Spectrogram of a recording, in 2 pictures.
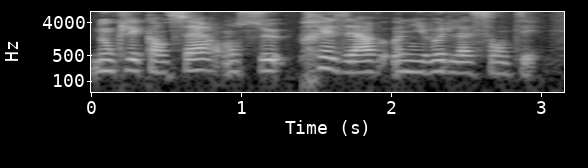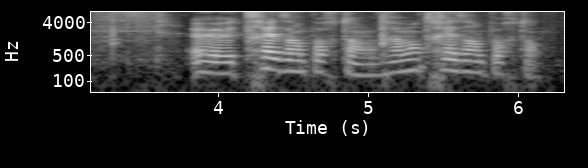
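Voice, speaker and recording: At a fairly slow pace, a woman speaks in a monotone, flat intonation at a medium pitch, with noticeable background noise. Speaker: tarot reader. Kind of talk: tarot reading guidance. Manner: halting, many hesitations.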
